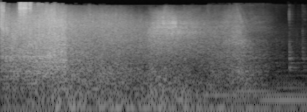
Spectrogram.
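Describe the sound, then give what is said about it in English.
A lightning bolt strikes through the body of the god Horus with a loud, harsh crackling blast that roars steadily for several seconds, then thins out into a low, lingering rumble at the end. “The scream of his mother was the last thing Horus heard before a bolt of lightning shot through his body.”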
